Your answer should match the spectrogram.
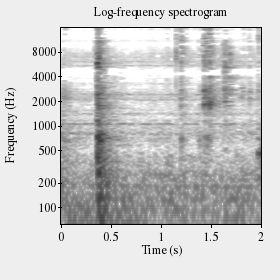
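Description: An egg cracked against the rim of a frying pan: one sharp crack a little under half a second in, then a few faint clicks as the shell is pulled apart over the pan.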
